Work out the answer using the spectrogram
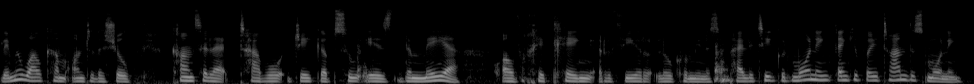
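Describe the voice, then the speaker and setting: A woman hosting a radio talk show, with a smooth host's delivery as she introduces the topic and welcomes guests in the studio. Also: deep voice, mellow, no echo. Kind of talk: smooth radio host presentation. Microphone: studio microphone.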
